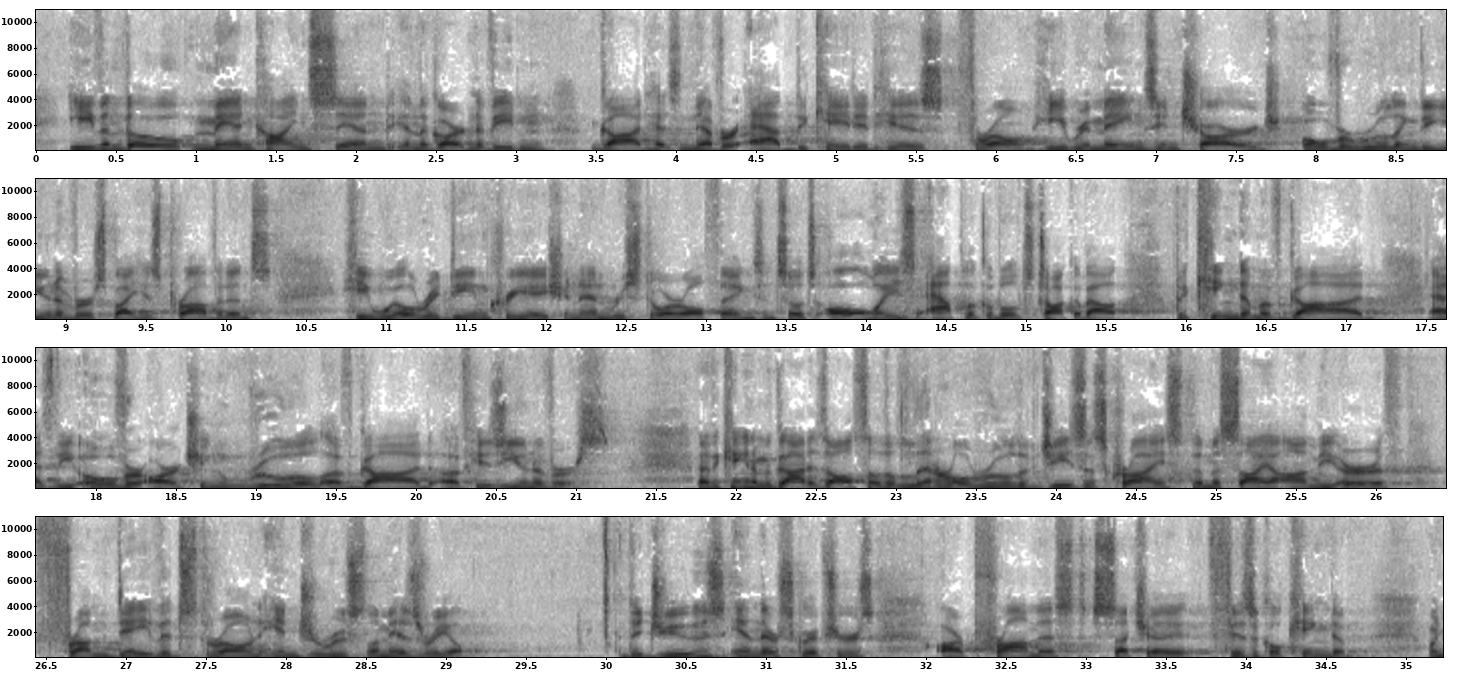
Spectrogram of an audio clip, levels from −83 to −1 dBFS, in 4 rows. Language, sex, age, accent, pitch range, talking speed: English, male, 50-69, American, 120-155 Hz, 155 wpm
